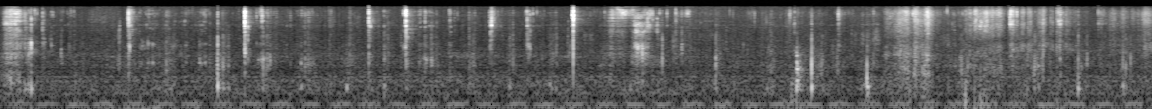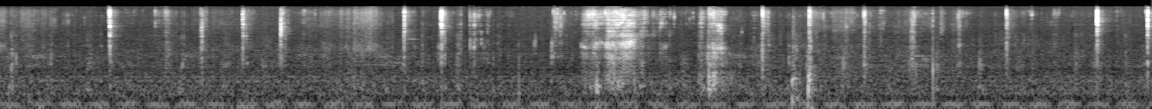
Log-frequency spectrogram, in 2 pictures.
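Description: Close-up chewing and crunching of braised pork ribs and their hard rib cartilage: a stream of small crisp cracks and mouth sounds, with a few longer crackly chews. A steady low hum runs underneath.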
